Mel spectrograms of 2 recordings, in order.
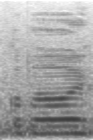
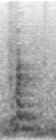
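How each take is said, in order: First: It is said in a very deep voice. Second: It is said very fast. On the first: "Let's say goodbye as low as we can" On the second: "Let's say goodbye as fast as we can"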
